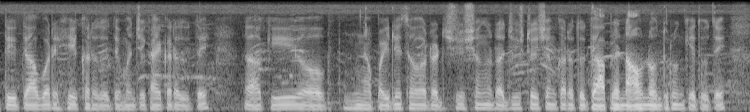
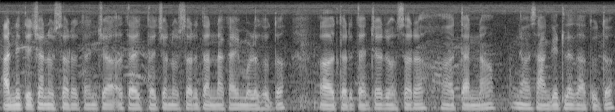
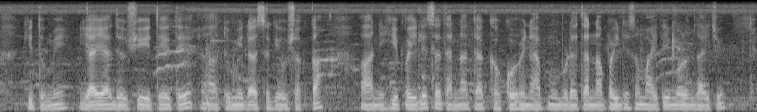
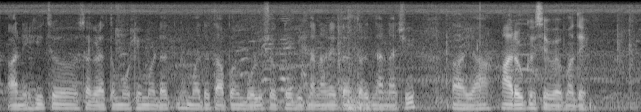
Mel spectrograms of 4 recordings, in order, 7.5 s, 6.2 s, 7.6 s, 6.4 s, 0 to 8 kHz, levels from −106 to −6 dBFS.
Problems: background sounds at intervals, background conversations at intervals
